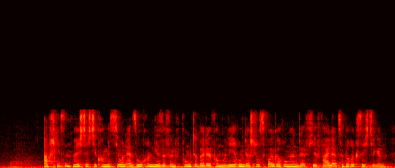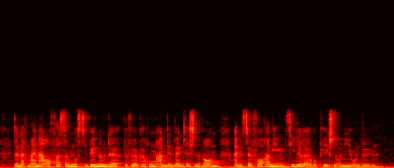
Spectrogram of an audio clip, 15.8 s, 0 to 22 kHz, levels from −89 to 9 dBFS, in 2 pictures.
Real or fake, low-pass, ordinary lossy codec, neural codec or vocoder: fake; none; none; codec, 16 kHz, 4 kbps, FreqCodec, larger model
